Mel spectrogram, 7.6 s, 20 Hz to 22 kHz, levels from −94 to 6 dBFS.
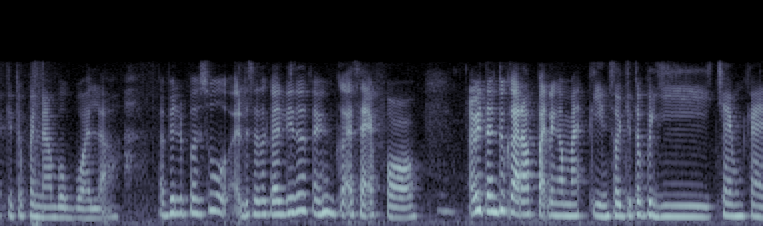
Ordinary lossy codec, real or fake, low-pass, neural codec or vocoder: none; real; 7.2 kHz; none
